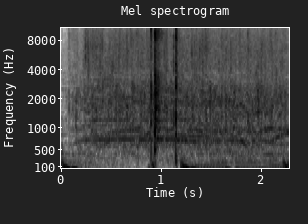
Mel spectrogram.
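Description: A crowd applauds both finalists at the grand final of the drag competition Pasa la Draga, many hands clapping in a dense, steady patter, with a couple of sharper, louder claps standing out midway. No one speaks.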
